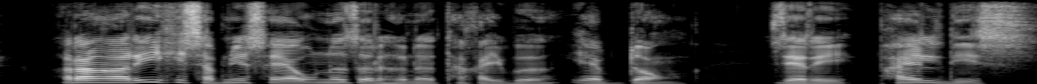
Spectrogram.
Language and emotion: Bodo, neutral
